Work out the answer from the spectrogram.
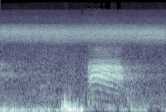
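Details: One raspy crow caw lasting about a third of a second, preceded by a low thump or rustle, under steady high hiss.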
